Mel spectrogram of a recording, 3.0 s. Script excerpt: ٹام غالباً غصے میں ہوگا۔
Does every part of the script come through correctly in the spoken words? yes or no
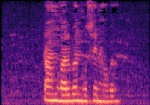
yes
